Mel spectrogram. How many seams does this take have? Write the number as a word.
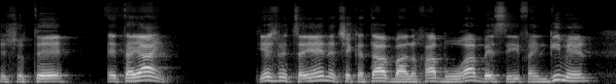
one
